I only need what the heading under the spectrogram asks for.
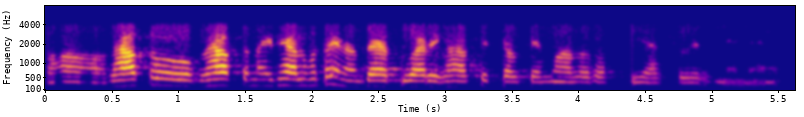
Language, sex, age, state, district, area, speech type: Maithili, female, 45-60, Bihar, Samastipur, rural, conversation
